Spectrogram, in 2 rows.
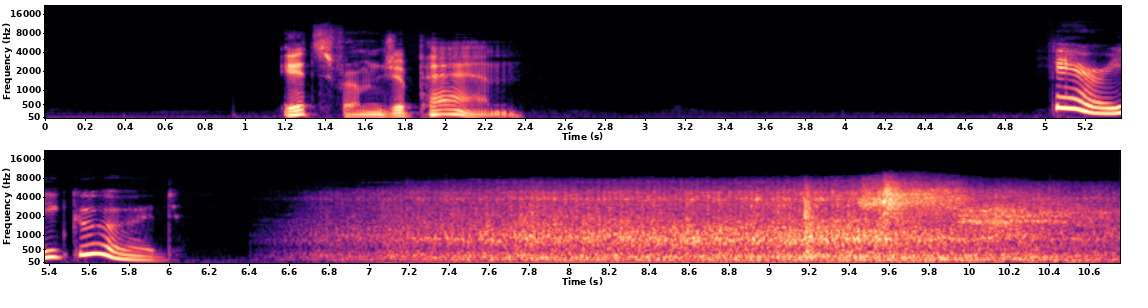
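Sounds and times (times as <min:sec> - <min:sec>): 
speech: 0:01.2 - 0:02.4, 0:05.0 - 0:06.1
broad road noise: 0:06.4 - 0:10.7
bus engine rumble as the bus pulls up at a bus stop: 0:06.5 - 0:10.7
bus air brakes hissing: 0:09.0 - 0:10.7.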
